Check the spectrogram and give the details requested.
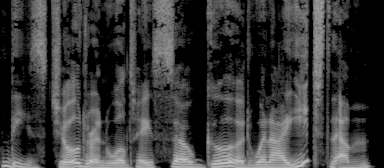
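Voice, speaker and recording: A woman's voice: low voice, expressive, slow pace, a little mellow, no room sound, studio quality, pitched above the performer's own voice. A woman voicing a mean, greedy old witch in a storybook tale, speaking in a menacing, wheedling way. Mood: gleeful menace.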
